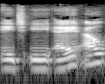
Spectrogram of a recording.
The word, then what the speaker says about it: heal: h-e-e-l and h-e-a-l and you say both of those words the same way heel h-e-l talking about the bottom part of your foot and heel h-e-a-l meaning helping someone recover from an injury um they're both pronounced the same way heal and heal so that one's easier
